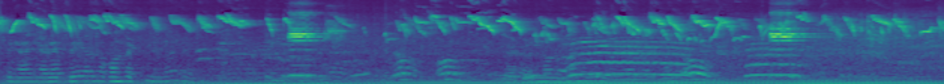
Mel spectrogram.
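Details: Kept Oriental white-eye (pleci) from Moga, Pemalang, Central Java, young and just starting ngalas ngeroll singing. High, rapid twittering streams throughout, while lower, drawn-out harmonic sounds rise and fall near the middle and toward the end.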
